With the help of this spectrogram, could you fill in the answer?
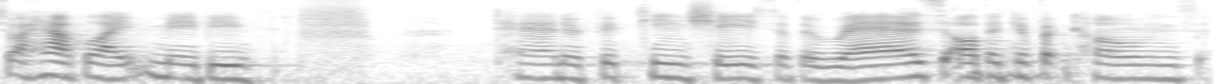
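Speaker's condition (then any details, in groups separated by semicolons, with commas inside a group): Born deaf, cochlear implant, congenital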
